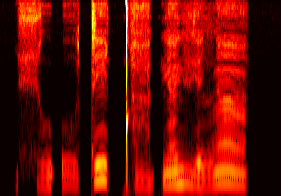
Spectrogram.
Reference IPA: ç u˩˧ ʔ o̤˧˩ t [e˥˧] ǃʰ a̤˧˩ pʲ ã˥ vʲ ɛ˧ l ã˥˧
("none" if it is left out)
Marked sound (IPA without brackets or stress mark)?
e˥˧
